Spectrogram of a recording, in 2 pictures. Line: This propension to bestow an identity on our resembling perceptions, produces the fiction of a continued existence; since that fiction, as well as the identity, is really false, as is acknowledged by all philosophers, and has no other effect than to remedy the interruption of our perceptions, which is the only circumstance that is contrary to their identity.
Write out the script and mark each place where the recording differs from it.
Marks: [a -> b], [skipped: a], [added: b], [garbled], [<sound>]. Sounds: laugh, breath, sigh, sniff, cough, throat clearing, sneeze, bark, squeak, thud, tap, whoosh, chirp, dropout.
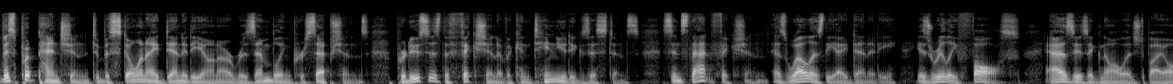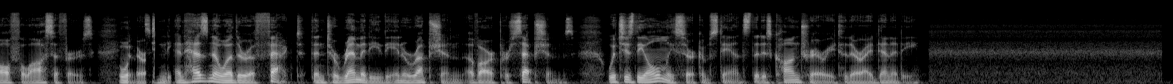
This propension to bestow an identity on our resembling perceptions, produces the fiction of a continued existence; since that fiction, as well as the identity, is really false, as is acknowledged by all philosophers, [garbled] and has no other effect than to remedy the interruption of our perceptions, which is the only circumstance that is contrary to their identity.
